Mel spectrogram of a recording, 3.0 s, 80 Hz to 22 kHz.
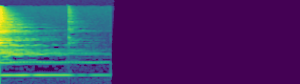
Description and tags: Megabottle - 11 - Audio - Audio 11
Various hits of a stainless steel drinking bottle half filled with water, some clumsier than others.
bottle, hit, ring, steel, ting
